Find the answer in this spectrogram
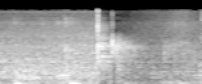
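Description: Sharp clicks about a second in as a billiard cue tip strikes the cue ball in a three-cushion carom shot, with the balls knocking together right after.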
